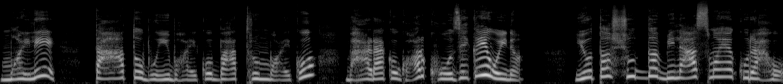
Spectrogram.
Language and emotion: Nepali, surprised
